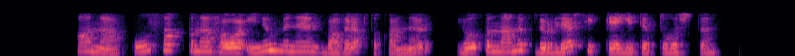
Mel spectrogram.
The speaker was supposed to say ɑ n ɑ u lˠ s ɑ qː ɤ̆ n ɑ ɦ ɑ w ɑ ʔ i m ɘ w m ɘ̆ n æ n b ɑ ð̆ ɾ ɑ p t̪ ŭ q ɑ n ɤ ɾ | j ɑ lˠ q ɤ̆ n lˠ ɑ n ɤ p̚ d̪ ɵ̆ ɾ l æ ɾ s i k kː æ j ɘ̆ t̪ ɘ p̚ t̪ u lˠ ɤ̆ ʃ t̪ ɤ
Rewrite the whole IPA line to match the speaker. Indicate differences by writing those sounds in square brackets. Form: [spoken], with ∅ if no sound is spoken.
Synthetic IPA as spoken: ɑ n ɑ u lˠ s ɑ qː ɤ̆ n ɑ ɦ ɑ w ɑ ʔ i [n] ɘ w m ɘ̆ n æ n b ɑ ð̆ ɾ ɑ p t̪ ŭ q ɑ n ɤ ɾ | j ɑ lˠ q ɤ̆ n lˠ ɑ n ɤ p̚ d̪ ɵ̆ ɾ l æ ɾ s i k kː æ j ɘ̆ t̪ ɘ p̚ t̪ u lˠ ɤ̆ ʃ t̪ ɤ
